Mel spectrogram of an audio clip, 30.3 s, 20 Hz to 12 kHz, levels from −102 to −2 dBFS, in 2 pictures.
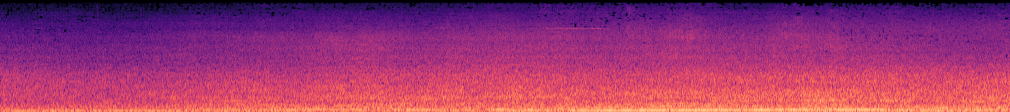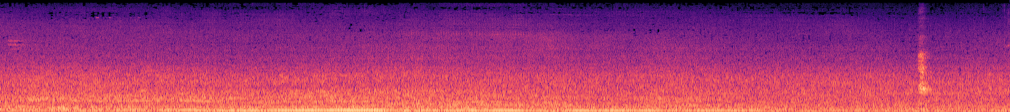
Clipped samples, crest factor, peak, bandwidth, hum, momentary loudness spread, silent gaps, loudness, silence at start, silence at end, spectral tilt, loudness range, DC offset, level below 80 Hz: under 0.1%; 16 dB; -4 dBFS; 7.4 kHz; none; 9 LU; none; -20 LUFS; 0 s; 0 s; -8.5 dB/octave; 7 LU; under 0.1%; -24 dBFS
